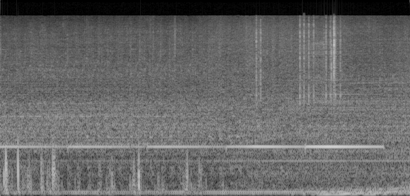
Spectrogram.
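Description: Jeep Liberty engine idling, an engine that has been stalling when put in drive. Its low running swells in loudness about two-thirds of the way through as it is given gas, with a few light clicks early on and a steady high-pitched tone over it.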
